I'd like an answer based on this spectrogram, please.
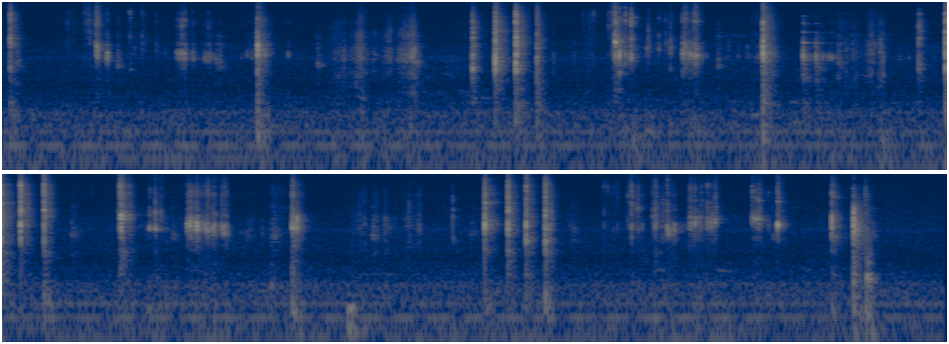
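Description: Eggshells being cracked with a kitchen knife blade over a glass bowl: short clusters of sharp taps every second or two, with softer scratchy crackling of shell being pulled apart between them.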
